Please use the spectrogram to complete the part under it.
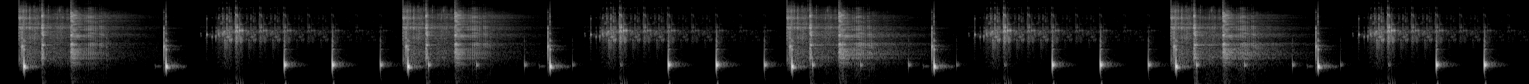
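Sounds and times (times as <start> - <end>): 
pop percussion drum loop at 125: 0.2 - 0.5, 2.8 - 15.1.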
